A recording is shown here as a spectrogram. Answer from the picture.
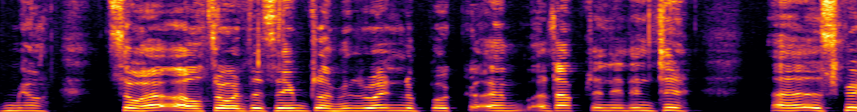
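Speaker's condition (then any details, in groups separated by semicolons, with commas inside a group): Cerebral palsy; quadriplegic cerebral palsy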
